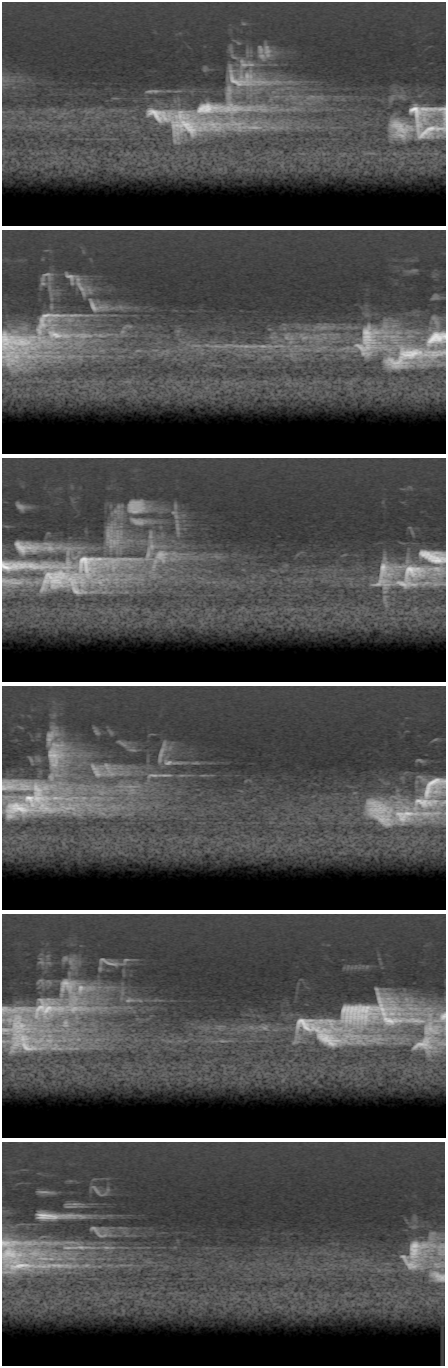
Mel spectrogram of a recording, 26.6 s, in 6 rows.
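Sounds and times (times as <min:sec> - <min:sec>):
common blackbird song: 0:00.0 - 0:24.4, 0:25.0 - 0:26.6.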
